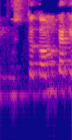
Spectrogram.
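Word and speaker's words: पुस्तकम्: এই পুস্তকমটাকে আমি পুস্তকম কেন বলছি না? তার কারণ হচ্ছে এখানে ম এর পরে একটা এই যে দাড়ি দেওয়া রয়েছে একটা দাগ দেওয়া রয়েছে এটাতে কি হচ্ছে?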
